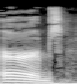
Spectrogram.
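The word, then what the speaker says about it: The Urbz: which by the way it's not just called the herbs spelled with a Z it's the herbs Sims in the city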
